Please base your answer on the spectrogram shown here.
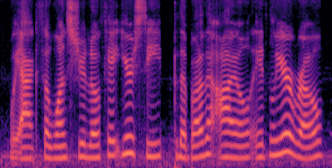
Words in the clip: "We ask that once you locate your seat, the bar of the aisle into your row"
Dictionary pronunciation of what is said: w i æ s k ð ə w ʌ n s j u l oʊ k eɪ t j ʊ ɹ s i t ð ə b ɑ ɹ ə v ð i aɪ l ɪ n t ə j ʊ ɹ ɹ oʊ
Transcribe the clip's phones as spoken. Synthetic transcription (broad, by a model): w i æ k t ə w ʌ n s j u l oʊ k eɪ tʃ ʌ ɹ s i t ð ə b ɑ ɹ ə v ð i aɪ l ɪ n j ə ɹ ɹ oʊ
